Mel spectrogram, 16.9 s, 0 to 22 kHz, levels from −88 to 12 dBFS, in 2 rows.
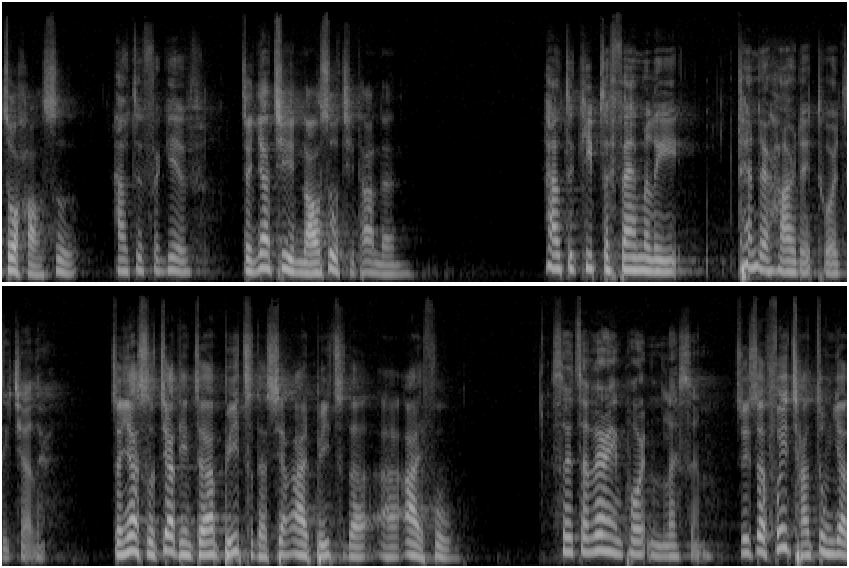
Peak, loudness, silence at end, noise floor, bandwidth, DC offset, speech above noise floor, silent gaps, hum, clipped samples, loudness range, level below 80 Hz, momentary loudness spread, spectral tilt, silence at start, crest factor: -10 dBFS; -28 LUFS; 0 s; -69 dBFS; 18.5 kHz; under 0.1%; 42 dB; none; none; under 0.1%; 5 LU; -58 dBFS; 13 LU; -5 dB/octave; 0 s; 18 dB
